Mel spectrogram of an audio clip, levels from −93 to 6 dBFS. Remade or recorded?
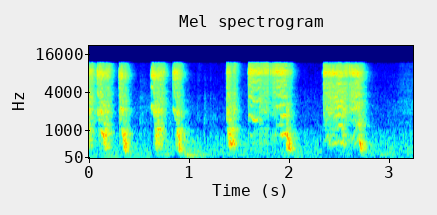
recorded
